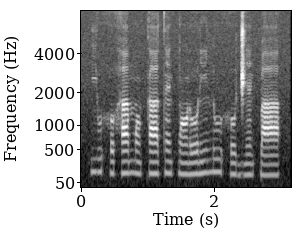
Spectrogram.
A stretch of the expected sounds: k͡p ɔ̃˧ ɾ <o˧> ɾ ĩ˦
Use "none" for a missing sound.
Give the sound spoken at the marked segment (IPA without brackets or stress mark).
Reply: o˧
